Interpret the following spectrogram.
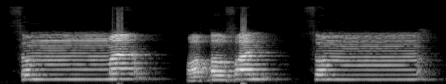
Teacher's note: میم مشدد ہمیشہ غنے کے ساتھ پڑھا جاتا ہے۔ ثا میم پیش ثم، میم زبر م، ثم، وقفن ثم۔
